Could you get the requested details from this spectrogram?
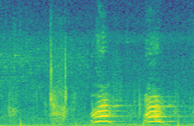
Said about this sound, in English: That's an alert bark. Okay, she's saying, hey, somebody's new.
